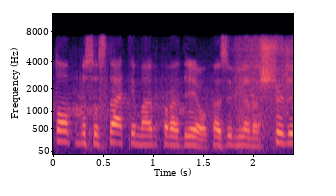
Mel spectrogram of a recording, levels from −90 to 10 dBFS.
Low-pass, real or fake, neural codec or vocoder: 7.2 kHz; fake; codec, 16 kHz, 0.8 kbps, ZipCodec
